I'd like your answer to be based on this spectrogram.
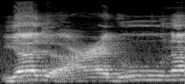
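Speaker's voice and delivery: یجعلون with a throaty ain; slow یجعلون with a clear ain. Shown as a demonstration. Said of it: "جبکہ ہم نے پڑھنا ہے یہاں عین".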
